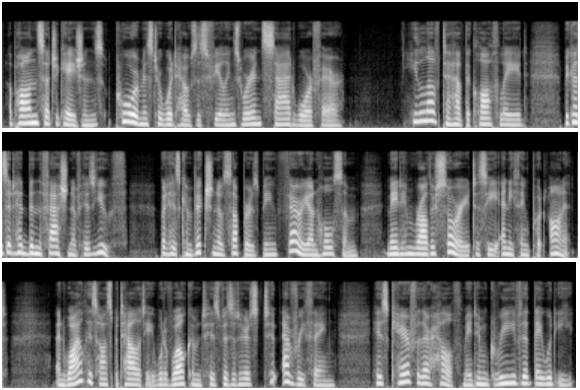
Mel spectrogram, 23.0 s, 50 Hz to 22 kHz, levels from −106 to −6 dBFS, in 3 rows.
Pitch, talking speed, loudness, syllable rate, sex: 180 Hz, 180 wpm, -20 LUFS, 5.5 syllables/s, female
